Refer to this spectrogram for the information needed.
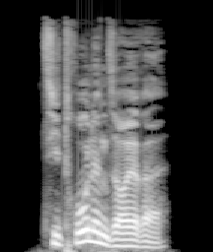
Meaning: citric acid
- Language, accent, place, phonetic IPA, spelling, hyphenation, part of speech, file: German, Germany, Berlin, [t͡siˈtʁoːnənˌzɔɪ̯ʁə], Zitronensäure, Zitro‧nen‧säu‧re, noun, De-Zitronensäure.ogg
